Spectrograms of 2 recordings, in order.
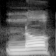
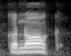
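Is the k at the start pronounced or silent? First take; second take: silent; pronounced. First: The k at the start is silent. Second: The k at the start is pronounced. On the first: The speaker calls it right. "बल्कि नॉक बोलना है" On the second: The speaker calls it wrong. "कनॉक नहीं बोलना है"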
